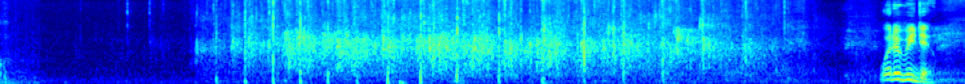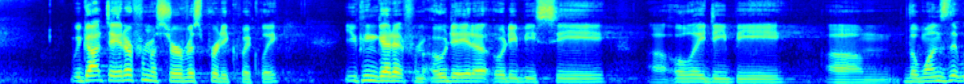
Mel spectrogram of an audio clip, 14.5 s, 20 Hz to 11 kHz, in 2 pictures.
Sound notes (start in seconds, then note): 4.8 applause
